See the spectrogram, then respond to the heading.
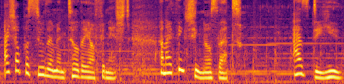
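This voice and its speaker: A woman's voice: on the low side, sing-song, mellow. A woman with a Southern African accent playing an earnest, determined teenage witch in a video game cutscene, speaking formally over music. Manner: formal, measured, resolute wording. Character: earnest, determined teenage girl witch, grieving her father. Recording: music under the voice.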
